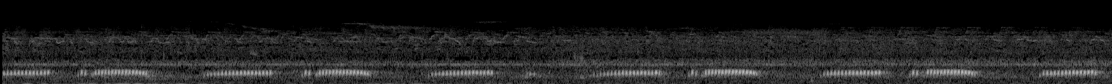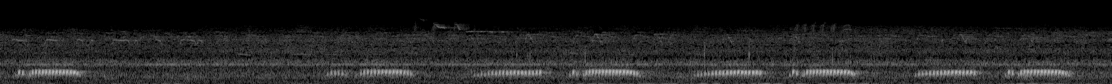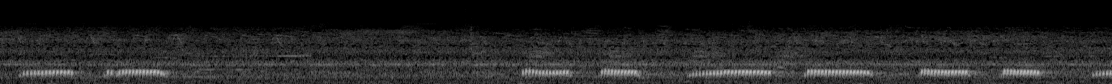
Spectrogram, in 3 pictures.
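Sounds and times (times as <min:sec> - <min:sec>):
European turtle dove cooing: 0:00.0 - 0:25.8, 0:26.4 - 0:33.3.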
